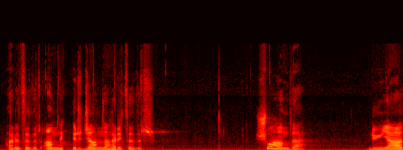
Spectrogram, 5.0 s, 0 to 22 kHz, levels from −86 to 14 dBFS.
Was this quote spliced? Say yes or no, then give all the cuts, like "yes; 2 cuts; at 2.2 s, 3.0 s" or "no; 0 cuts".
no; 0 cuts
